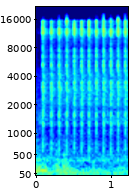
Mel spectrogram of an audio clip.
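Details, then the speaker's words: Heat Hog 18,000 BTU propane heater with a good battery in the electronic ignition; crisp, evenly spaced ticks at about ten per second (slow ticking would mean a low battery); normal igniter clicking. "You hear how it's tick tick tick tick tick really fast. That's what you want."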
